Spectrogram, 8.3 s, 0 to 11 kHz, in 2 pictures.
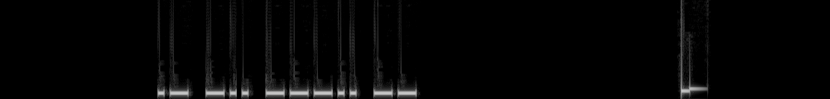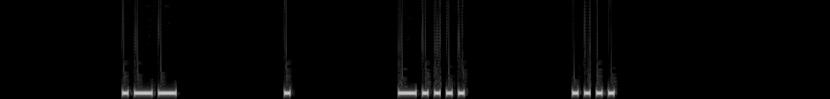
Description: Morse code, heard as a keyed tone, about 39 wpm, spaced as for 20 wpm, 700 Hz. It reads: AD8M WE6H
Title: USA Call Signs - 4 Characters - 6x Character Spacing - 40wpm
